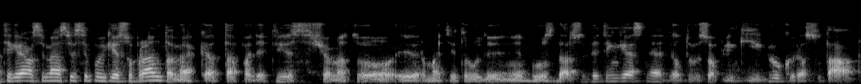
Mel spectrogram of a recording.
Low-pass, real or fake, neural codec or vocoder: 7.2 kHz; fake; vocoder, 22.05 kHz, 80 mel bands, HiFi-GAN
